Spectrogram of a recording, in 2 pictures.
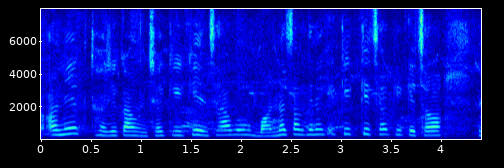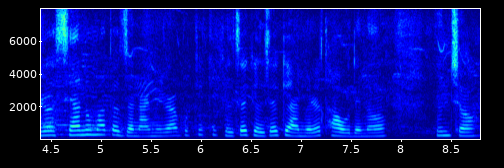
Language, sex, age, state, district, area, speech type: Nepali, female, 18-30, West Bengal, Alipurduar, urban, spontaneous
